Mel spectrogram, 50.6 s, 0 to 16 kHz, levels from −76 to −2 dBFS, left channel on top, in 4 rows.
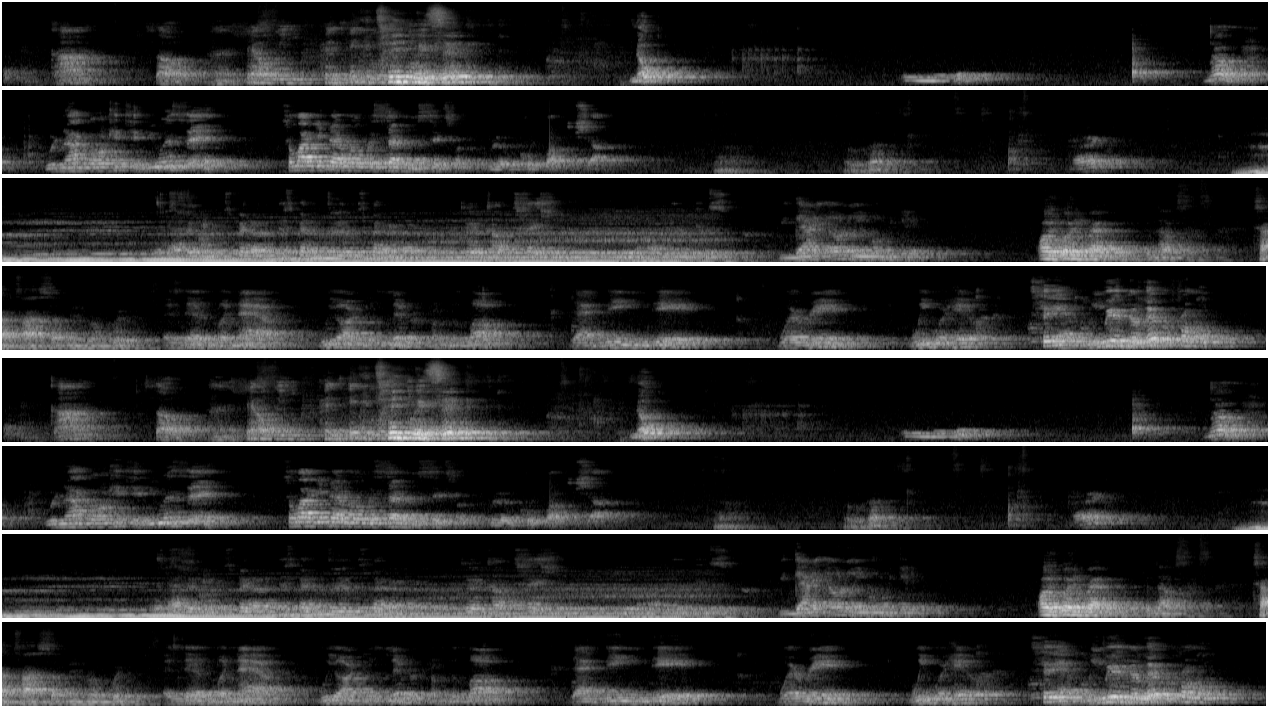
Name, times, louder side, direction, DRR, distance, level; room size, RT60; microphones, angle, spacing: voice 1, 0.5-0.9 1.4-4.4 4.8-4.9 32.7-32.8 33.1-34.5 39.6-40.7 41.1-43.0 43.6-44.9 45.7-46.5 47.0-47.8 48.5-49.3, equal, 75° right, -2 dB, 1.0 m, -33 dB
voice 2, 3.9-4.5 19.8-19.9 21.1-21.4 26.8-27.2 32.0-32.1 35.7-36.4 36.8-37.1 37.8-39.2, right 2 dB, 40° right, -3 dB, 0.4 m, -24 dB
voice 3, 9.0-9.7 11.3-11.4 12.0-12.5 13.1-14.8 15.5-18.7 23.4-23.6 26.9-30.8 31.6-32.5 48.2-48.6 49.0-50.0, equal, 30° left, -1 dB, 0.5 m, -30 dB
sound 1, 25.0-32.6, left 1 dB, 85° left, 0.4 m, -29 dB
3.3 x 2.4 x 3.7 m, 1.4 s
head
